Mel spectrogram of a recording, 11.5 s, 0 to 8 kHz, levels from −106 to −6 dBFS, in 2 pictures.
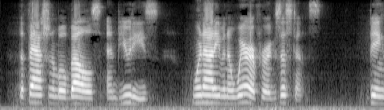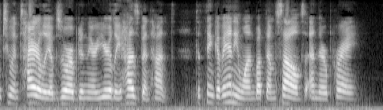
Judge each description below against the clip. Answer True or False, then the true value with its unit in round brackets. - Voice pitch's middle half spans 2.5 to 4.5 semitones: True (3.2 semitones)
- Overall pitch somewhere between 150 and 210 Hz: True (185 Hz)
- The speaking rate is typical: True (160 wpm)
